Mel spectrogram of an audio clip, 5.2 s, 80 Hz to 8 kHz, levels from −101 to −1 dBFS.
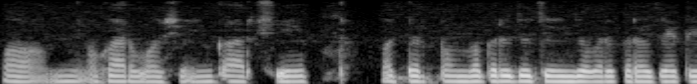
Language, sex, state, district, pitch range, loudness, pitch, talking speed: Marathi, female, Maharashtra, Nagpur, 180-185 Hz, -24 LUFS, 185 Hz, 125 wpm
